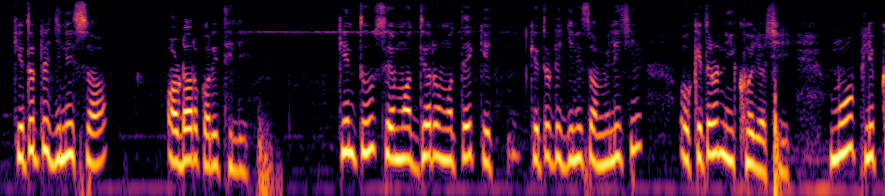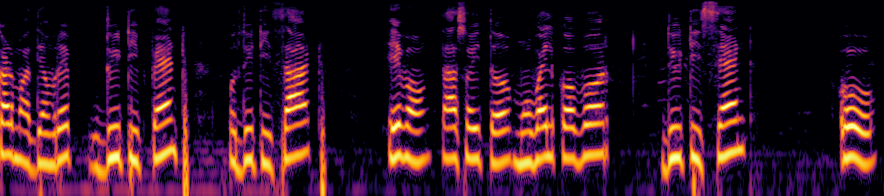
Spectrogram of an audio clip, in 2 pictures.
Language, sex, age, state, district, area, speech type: Odia, male, 18-30, Odisha, Nuapada, rural, spontaneous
